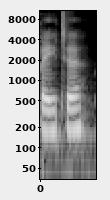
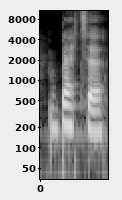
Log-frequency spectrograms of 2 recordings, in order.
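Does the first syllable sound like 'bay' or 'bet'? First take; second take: bay; bet. First: The first syllable sounds like 'bay'. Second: The first syllable sounds like 'bet'. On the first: The speaker calls it wrong. "not beta" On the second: The speaker calls it right. "like betta"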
